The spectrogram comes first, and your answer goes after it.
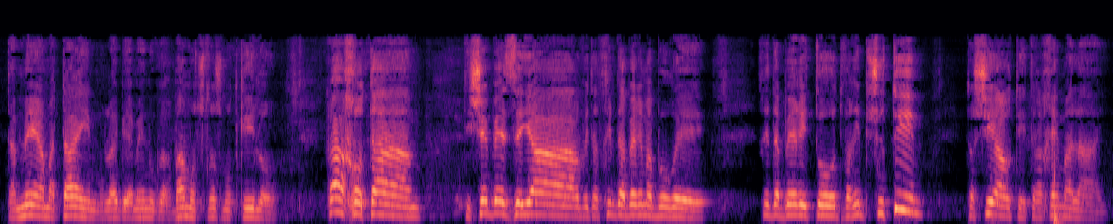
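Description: A man teaching a religious lesson on prayer, impassioned, swinging from hushed asides to shouts and acting out little dialogues. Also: on the high side.

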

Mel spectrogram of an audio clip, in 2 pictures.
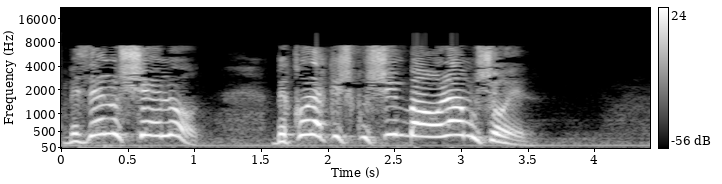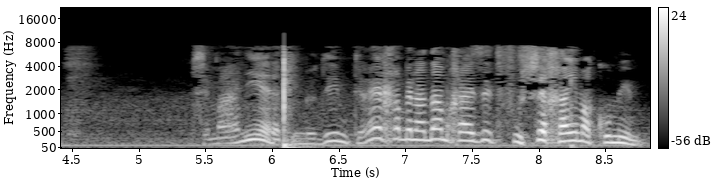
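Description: A man giving a lively religious sermon, firing off mocking rhetorical questions. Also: very high-pitched, vocal fry, long pauses, highs cut off, slight background noise. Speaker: preacher.

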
